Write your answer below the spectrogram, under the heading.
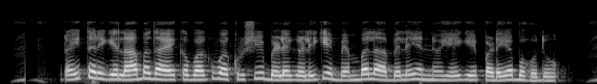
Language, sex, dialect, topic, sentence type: Kannada, female, Mysore Kannada, agriculture, question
